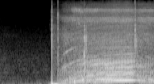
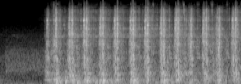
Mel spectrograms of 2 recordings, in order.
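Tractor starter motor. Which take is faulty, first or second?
second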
